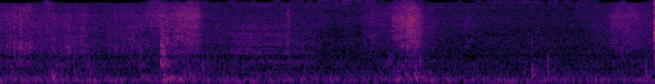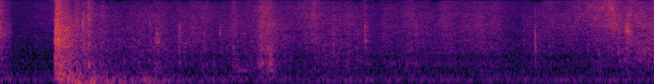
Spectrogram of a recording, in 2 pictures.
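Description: A door shutting with a single dull thump a little past halfway, against a quiet room with a few faint knocks and footfalls.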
